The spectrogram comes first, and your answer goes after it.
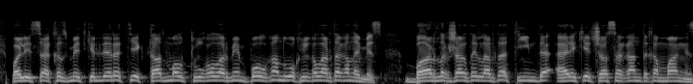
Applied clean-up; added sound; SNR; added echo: neural mask model Resemble Enhance denoiser.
